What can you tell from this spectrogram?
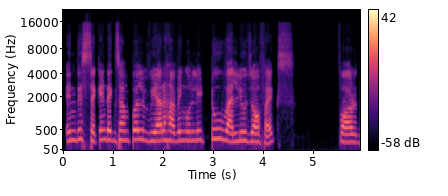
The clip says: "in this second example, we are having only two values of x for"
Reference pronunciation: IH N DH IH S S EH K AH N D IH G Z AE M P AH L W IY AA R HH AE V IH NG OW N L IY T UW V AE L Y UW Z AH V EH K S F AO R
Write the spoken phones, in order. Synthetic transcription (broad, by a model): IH N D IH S S EH K AH N D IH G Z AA M P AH L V IY AA R HH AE V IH NG OW N L IY T UW V AE L Y UW Z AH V EH K S F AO R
